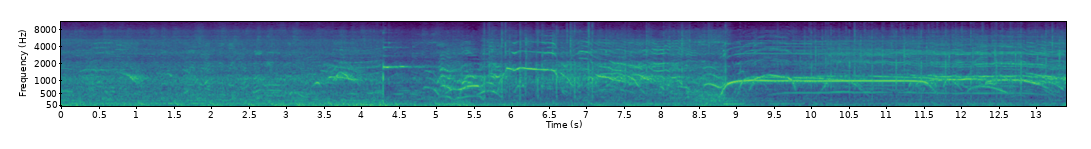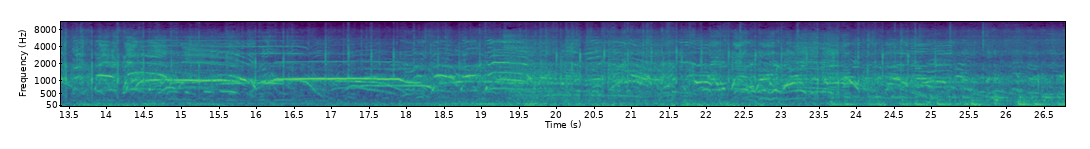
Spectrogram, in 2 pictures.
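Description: Young players shout and cheer outdoors at a distance.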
